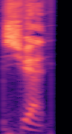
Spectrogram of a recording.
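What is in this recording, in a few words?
"xuan", neutral tone, Mandarin Chinese pinyin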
